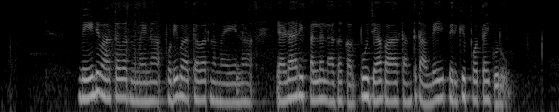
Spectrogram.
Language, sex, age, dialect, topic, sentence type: Telugu, female, 36-40, Utterandhra, agriculture, statement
